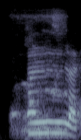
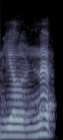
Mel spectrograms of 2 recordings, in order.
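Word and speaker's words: 열넷: Kenapa ada yang kira-kira kenapa jadi baca yolet bukan yolnet? Karena kalau real ketemu sama nian semuanya dibaca yolet gitu ya, tapi tulisannya tetap yolnet, tulisannya tetap yolnet, bacanya saja yang yolet.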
